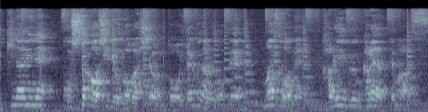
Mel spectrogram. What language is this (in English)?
Japanese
